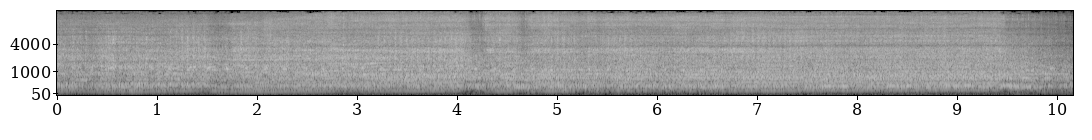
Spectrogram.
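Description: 1929 Ford Model A's four-cylinder engine revving hard and held high, a steady rasping note, as the car labours for grip in deep mud. The revs ease off near the end.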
